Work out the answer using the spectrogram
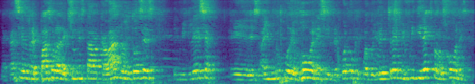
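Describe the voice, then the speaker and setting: A man's voice: high voice, fast, darkish tone. A male pastor preaching a sermon, telling a personal story emotionally and asking the congregation questions. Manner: emotional, self-described crier. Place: church. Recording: very echoey hall, mic far off, faint noise.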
